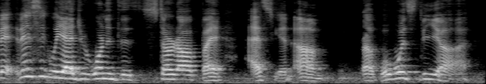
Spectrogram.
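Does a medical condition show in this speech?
Yes: cerebral palsy; ride-sharing like Uber an obstacle.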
